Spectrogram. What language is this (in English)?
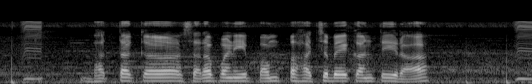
Kannada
